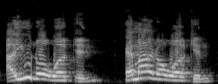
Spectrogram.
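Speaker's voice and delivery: loud, indignant mimicked questions; quoting the wife. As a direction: throw out the wife's challenge, imitating her loudly. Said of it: "where she was saying".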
